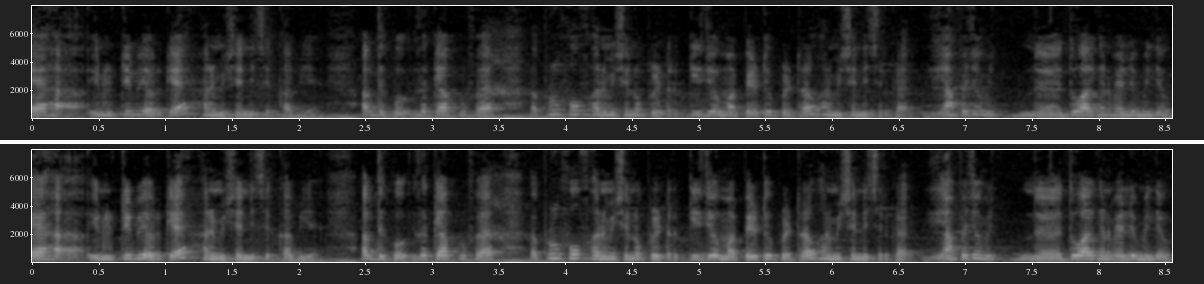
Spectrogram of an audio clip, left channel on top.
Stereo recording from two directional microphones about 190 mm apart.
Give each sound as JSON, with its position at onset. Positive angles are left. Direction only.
{"t": 0.0, "sound": "a woman's voice", "side_deg": -45}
